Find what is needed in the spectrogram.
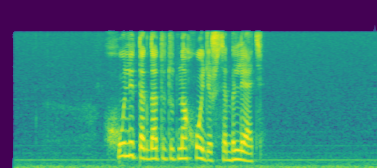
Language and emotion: Russian, angry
